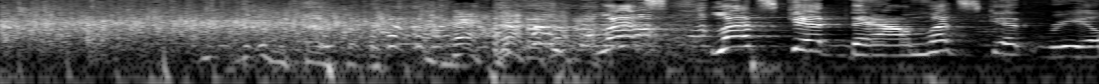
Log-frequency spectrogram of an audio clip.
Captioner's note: laughs; cheers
